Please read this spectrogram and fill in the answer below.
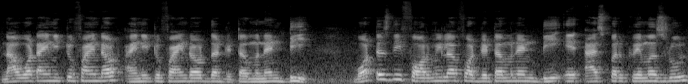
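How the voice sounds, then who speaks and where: A man with an Indian accent speaks fairly quickly at a fairly high pitch, with ordinary pitch variation. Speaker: maths tutor. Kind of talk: tutorial.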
